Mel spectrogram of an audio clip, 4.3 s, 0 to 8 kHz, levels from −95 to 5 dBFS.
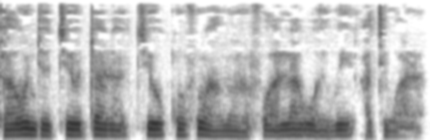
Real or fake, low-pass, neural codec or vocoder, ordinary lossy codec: fake; 7.2 kHz; vocoder, 44.1 kHz, 128 mel bands, Pupu-Vocoder; MP3, 32 kbps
